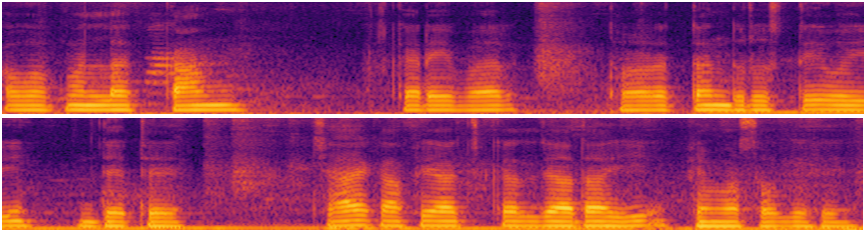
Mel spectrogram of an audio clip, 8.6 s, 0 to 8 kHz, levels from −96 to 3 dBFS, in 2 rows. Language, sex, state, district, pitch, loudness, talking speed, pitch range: Chhattisgarhi, male, Chhattisgarh, Rajnandgaon, 120 Hz, -15 LUFS, 130 wpm, 115-125 Hz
